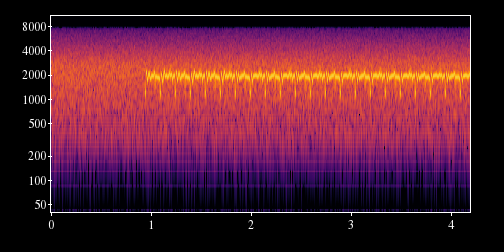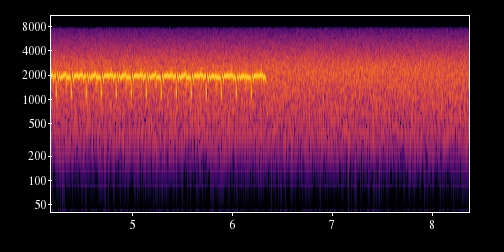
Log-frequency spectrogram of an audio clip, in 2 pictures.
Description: SSTV (slow-scan television), Robot 36, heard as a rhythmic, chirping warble, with radio static.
